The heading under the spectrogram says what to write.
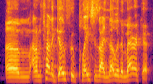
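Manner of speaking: usual speaking voice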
